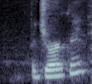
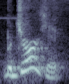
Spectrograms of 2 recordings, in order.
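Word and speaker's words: Bjorkgren: I think the B might be silent. – It's not. – It could be, but – oh, it's not? – No. – So is it Bjorken? – Bjorken.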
